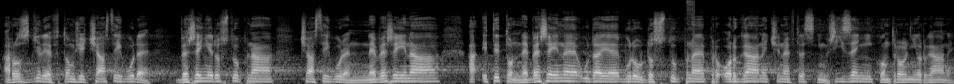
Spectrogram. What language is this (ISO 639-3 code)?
ces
